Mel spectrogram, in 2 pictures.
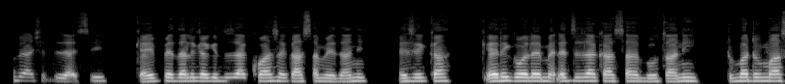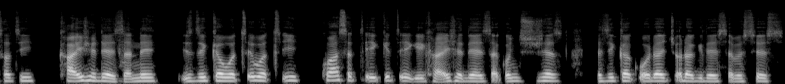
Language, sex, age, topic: Gamo, male, 18-24, government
